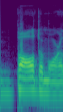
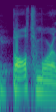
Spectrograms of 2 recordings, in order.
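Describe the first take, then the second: First: The T is dropped and the word is slurred. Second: The T in the middle is clearly pronounced. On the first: The speaker calls it wrong. "like a dipshit" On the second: The speaker calls it right. "like a correct human"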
